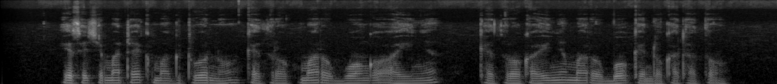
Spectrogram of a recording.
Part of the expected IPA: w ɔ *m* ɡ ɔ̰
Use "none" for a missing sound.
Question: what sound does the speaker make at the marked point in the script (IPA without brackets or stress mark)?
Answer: ŋ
